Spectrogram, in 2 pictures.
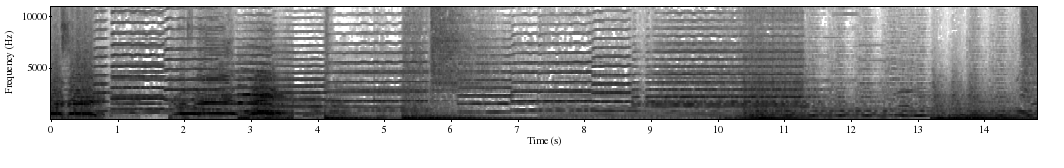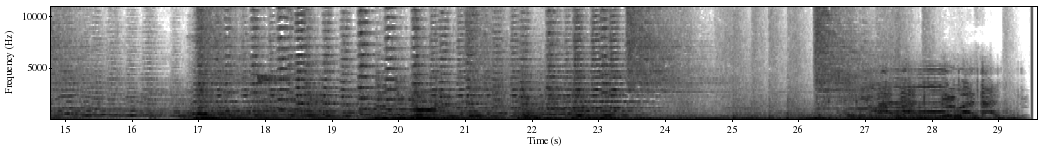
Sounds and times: Music: 0.0s - 29.5s.

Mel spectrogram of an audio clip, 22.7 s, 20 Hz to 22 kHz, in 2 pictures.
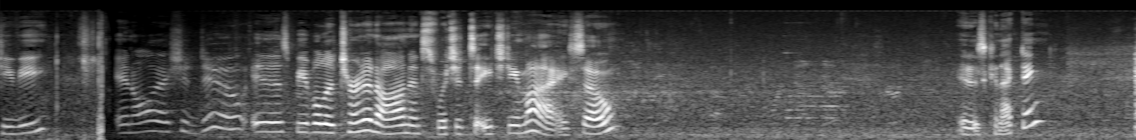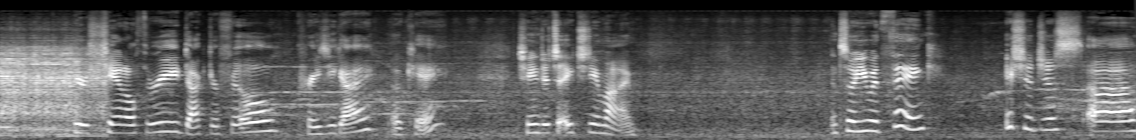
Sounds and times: Speech: 0.0s - 0.5s, 1.2s - 10.5s, 12.2s - 15.8s, 16.6s - 17.8s, 19.7s - 20.8s, 21.4s - 22.7s
Television: 2.8s - 22.7s.

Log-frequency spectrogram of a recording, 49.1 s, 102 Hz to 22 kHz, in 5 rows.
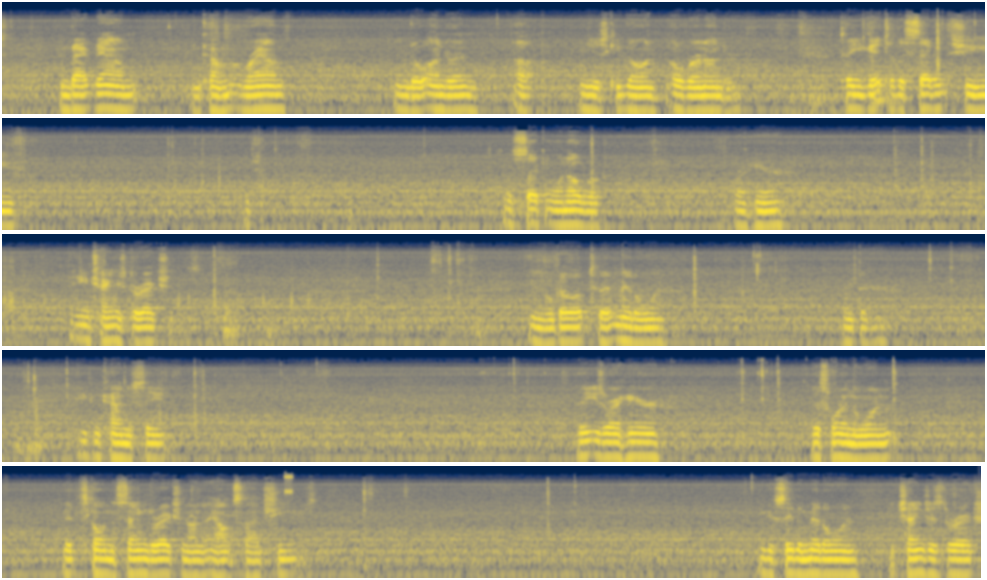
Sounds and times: Speech: 0.0s - 3.0s, 3.9s - 7.5s, 8.4s - 10.1s, 12.3s - 12.6s, 14.8s - 15.9s, 17.2s - 17.8s, 20.3s - 21.7s, 24.9s - 26.4s, 28.1s - 28.6s, 30.2s - 31.2s, 35.2s - 36.2s, 37.6s - 38.5s, 39.9s - 42.5s, 46.9s - 49.1s.

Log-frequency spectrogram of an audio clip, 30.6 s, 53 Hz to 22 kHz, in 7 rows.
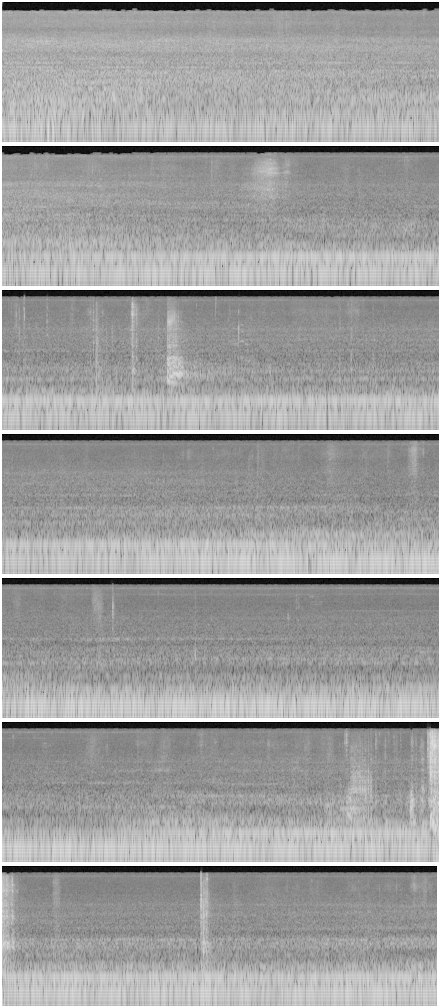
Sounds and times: Vehicle: 0.0s - 30.5s.

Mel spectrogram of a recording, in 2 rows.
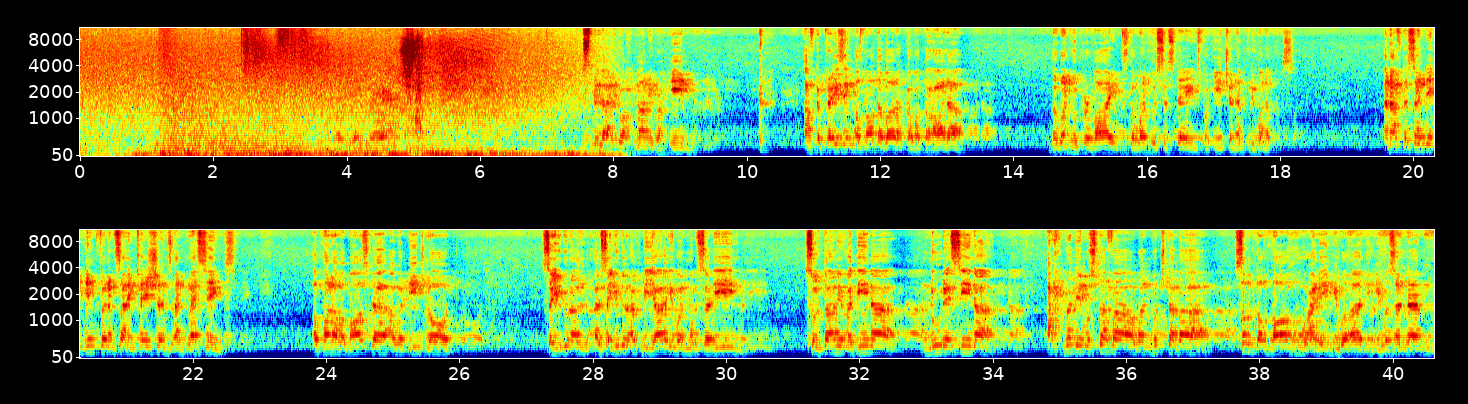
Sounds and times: Narration, monologue: 0.0s - 40.6s
Male speech, man speaking: 3.9s - 4.8s, 7.6s - 9.6s, 10.9s - 13.4s, 14.6s - 18.2s, 19.6s - 22.7s, 23.8s - 26.4s, 27.3s - 30.4s, 31.2s - 34.1s, 34.8s - 40.6s.

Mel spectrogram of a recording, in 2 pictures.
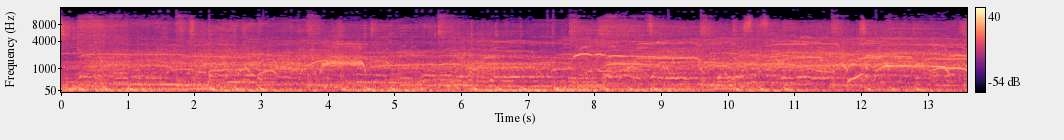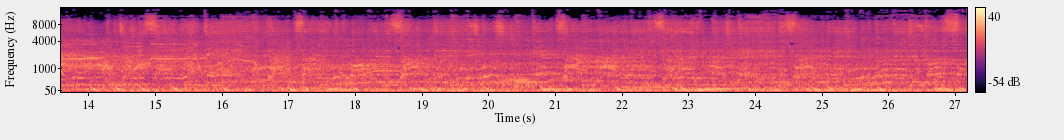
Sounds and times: Music: 0.0s - 27.1s.

